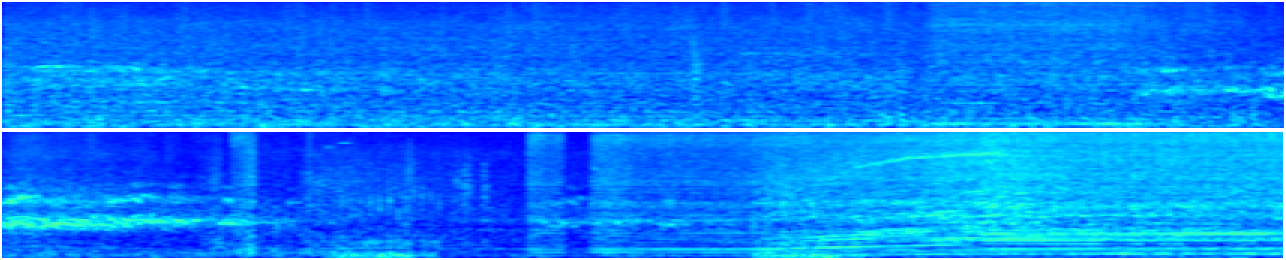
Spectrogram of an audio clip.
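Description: A race car engine drones and revs steadily.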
